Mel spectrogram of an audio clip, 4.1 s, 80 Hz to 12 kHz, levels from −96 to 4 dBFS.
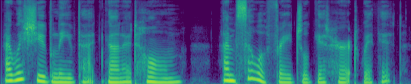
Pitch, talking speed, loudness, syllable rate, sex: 190 Hz, 235 wpm, -19 LUFS, 5.1 syllables/s, female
